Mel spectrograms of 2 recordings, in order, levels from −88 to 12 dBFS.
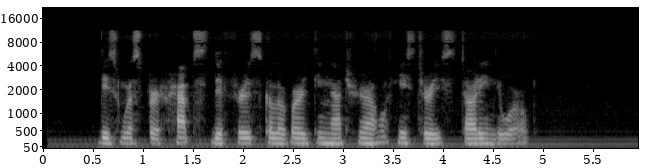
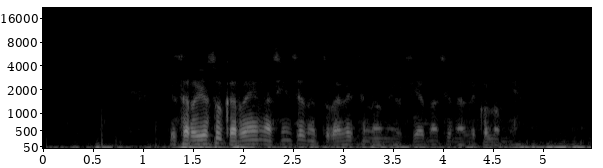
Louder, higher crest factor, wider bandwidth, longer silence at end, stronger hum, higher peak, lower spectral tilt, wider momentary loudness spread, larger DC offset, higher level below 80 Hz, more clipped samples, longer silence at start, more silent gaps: first, -27 LUFS vs -49 LUFS; about the same, 22 dB vs 22 dB; second, 11.5 kHz vs 16.5 kHz; first, 1.1 s vs 0 s; first, 60 Hz at -45 dBFS vs none; first, -6 dBFS vs -26 dBFS; about the same, -6.5 dB/octave vs -6.5 dB/octave; second, 7 LU vs 17 LU; neither; first, -54 dBFS vs -66 dBFS; neither; first, 0.55 s vs 0.05 s; neither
